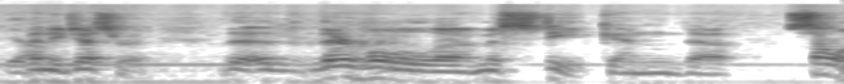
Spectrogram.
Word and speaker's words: Bene Gesserit: And when Akima says Hopi land, Bene Gesserit, you pronounce it? Bene Gesserit, yeah. Bene Gesserit.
